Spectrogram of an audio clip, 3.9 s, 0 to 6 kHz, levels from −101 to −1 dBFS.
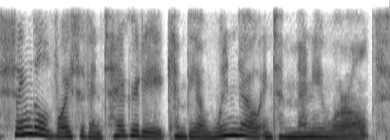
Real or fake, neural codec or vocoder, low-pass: fake; codec, 16 kHz, 4 kbps, FreqCodec, smaller model; 5.4 kHz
